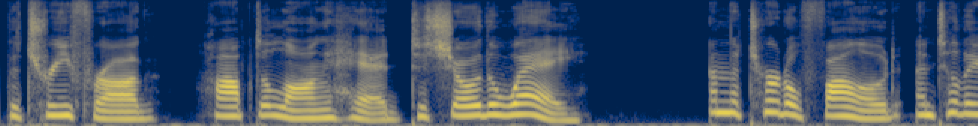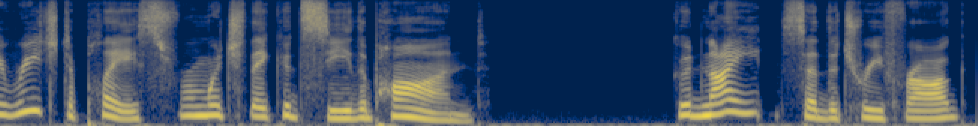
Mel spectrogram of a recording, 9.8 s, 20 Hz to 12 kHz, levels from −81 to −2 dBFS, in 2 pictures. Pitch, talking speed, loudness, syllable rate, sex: 200 Hz, 195 wpm, -18 LUFS, 5.2 syllables/s, female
